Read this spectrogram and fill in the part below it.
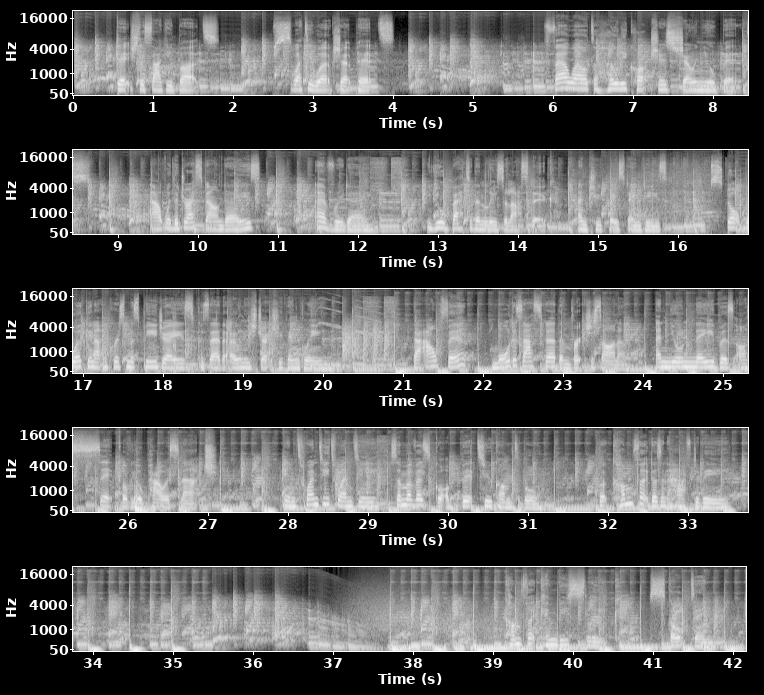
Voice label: Commercial; LNDR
